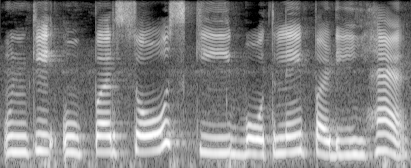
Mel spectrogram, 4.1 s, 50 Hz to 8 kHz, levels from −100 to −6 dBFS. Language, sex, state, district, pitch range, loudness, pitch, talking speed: Hindi, female, Punjab, Fazilka, 230-255 Hz, -13 LUFS, 245 Hz, 100 wpm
